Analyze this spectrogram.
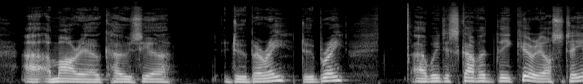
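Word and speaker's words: Duberry: Amario Kosia Dubbury and that's how you pronounce it by the way Dubrey not Dubris uh was Michael Dubbury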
